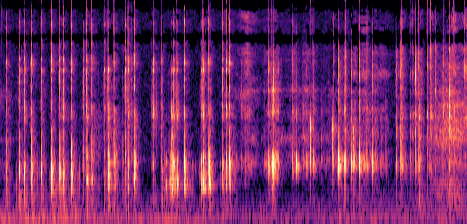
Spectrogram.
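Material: Painted wood.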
